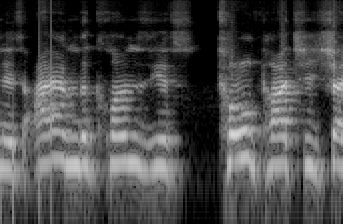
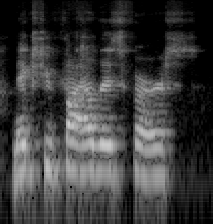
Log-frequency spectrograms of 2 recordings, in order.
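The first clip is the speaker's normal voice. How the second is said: usual speaking voice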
